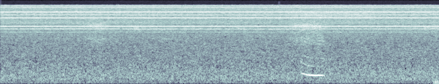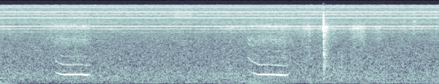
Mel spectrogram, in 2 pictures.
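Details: Three faint, squeaky, falling whistles about every two and a half seconds over steady hiss: soft whistling snores from a sleeping British Shorthair cat.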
